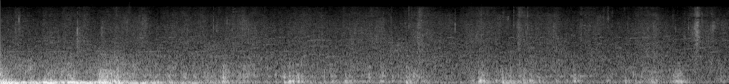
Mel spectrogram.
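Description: Heavy rain pours steadily outdoors, opening with a deep roll of thunder, then continuing as a dense hiss with occasional gusts buffeting the microphone.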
